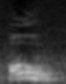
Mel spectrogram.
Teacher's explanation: O is a complicated sound. In English, it has O plus U and strongly pronounced.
